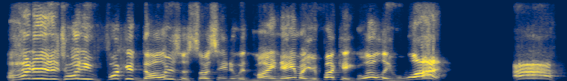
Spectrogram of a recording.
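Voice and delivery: blurting out the shock; shocked shout. Retold or imitated.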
